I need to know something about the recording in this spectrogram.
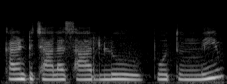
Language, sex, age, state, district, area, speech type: Telugu, female, 18-30, Andhra Pradesh, Sri Balaji, urban, spontaneous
